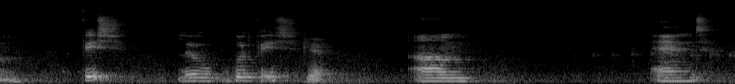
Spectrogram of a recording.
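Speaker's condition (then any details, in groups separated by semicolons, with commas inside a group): ALS/MND; onset foot drop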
